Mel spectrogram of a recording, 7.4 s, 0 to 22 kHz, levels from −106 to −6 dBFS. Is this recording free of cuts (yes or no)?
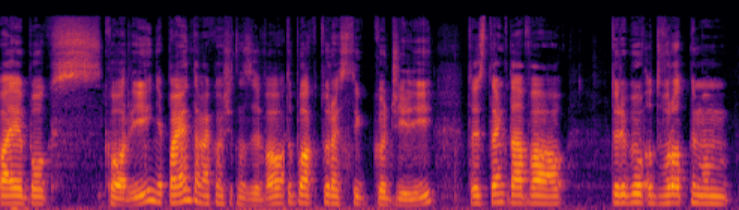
no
